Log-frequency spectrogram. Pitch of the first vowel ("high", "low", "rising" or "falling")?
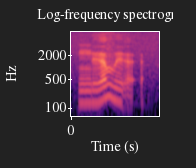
rising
